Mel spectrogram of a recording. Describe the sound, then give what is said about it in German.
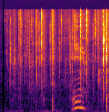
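Irregular crinkling and rustling of wrapping paper on four small gift packages with extra small items on them, crackling in short bursts, with a brief voice murmuring partway through. “Und auf den Päckchen noch extra kleine Sachen. Ist auch sehr süß verpackt.”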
